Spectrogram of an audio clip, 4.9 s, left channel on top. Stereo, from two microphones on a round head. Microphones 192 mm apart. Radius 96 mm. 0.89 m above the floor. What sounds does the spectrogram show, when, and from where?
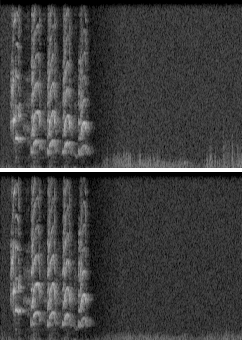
0.2 s a squeak: 25° right (ahead or behind), 0.8 m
